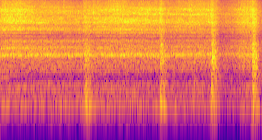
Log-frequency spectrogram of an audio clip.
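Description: A steam locomotive hisses steadily.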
